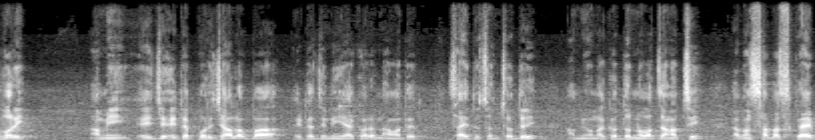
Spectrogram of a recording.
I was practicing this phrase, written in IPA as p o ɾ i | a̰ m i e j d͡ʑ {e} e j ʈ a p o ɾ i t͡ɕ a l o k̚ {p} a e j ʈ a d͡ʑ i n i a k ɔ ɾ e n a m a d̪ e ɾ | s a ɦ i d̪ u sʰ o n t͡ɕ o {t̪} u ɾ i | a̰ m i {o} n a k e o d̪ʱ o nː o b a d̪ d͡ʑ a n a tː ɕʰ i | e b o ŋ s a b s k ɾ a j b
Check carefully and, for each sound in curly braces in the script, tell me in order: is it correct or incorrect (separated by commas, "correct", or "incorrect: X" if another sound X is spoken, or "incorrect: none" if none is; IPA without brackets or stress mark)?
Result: correct, incorrect: b, incorrect: d̪, correct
